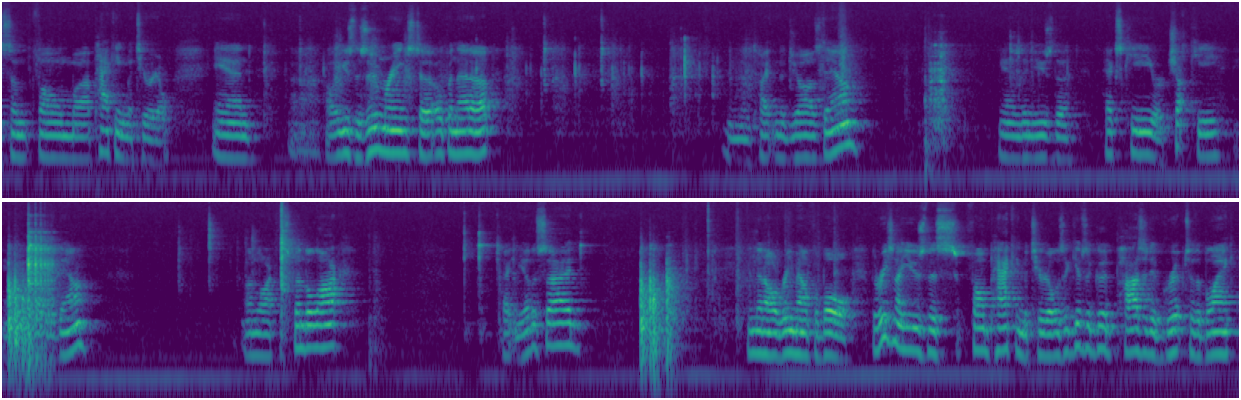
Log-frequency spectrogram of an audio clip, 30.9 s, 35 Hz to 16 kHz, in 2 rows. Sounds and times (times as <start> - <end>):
Speech: 0.0 - 6.2, 9.0 - 10.9, 12.5 - 16.7, 18.5 - 20.0, 21.7 - 22.8, 24.8 - 30.9.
